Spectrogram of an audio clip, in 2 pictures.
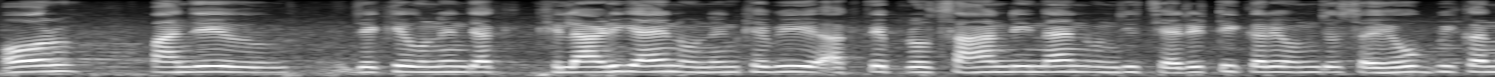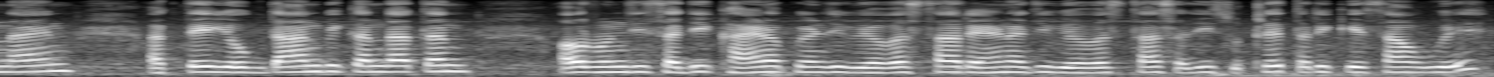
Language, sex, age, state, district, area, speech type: Sindhi, female, 60+, Uttar Pradesh, Lucknow, urban, spontaneous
